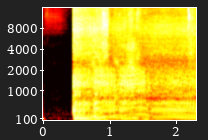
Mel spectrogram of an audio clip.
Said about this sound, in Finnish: Toihan on Mustangin ääni. Kyllä. Mustangi tuli lahjaksi.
